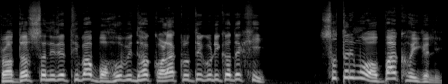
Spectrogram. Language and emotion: Odia, surprised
